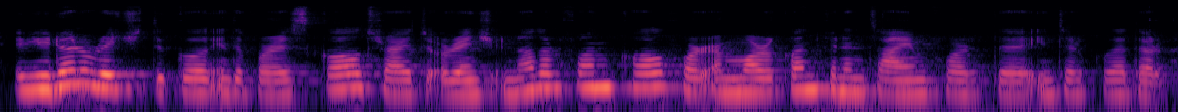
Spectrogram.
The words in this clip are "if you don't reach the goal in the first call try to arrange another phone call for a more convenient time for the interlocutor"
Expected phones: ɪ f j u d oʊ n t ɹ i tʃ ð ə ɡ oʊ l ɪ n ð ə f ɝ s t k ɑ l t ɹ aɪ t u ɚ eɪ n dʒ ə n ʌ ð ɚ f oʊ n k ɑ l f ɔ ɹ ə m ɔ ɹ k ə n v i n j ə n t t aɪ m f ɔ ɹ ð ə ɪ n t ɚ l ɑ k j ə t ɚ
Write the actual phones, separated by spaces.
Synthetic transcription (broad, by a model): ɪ f j u d oʊ n t ɹ i tʃ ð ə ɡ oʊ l ɪ n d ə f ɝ s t k ɑ l t ɹ aɪ t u ɚ eɪ n dʒ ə n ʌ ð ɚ f oʊ n k ɑ l f ɔ ɹ ə m ɔ ɹ k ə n f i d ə n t t aɪ m f ɔ ɹ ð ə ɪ n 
